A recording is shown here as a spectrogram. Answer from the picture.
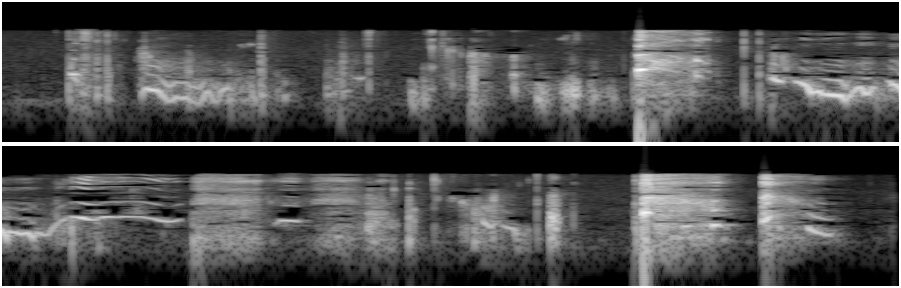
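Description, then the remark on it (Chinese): Breathy moaning and whimpering vocal sounds give way to two sharp, loud coughs, one partway through and another near the end, each a harsh burst standing out from the softer noises; the two coughs are added at the end, imitating choking. “就是完事儿要加两声咳嗽，好像被抢到一样”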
